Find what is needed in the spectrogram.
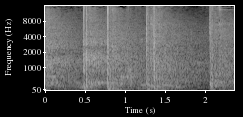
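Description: Boxing gloves striking a coach's focus mitts, three sharp smacks: a pair close together about half a second in, then another a little after a second.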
